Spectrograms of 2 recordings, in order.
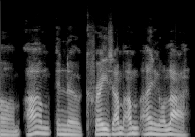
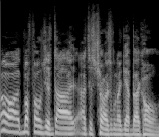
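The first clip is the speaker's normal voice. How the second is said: mock casual, unbothered, breezy, nonchalant tone; 2 semitones higher than usual. Retelling what a daughter said last time, imitating a nonchalant tone. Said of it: "she's so nonchalant about it".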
